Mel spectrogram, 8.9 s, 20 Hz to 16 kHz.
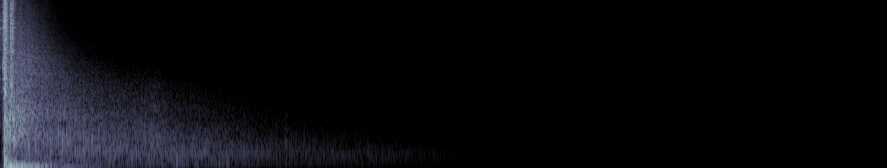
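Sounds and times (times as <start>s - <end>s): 
SA80 rifle shot with silencer: 0.0s - 2.2s.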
